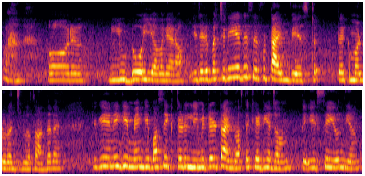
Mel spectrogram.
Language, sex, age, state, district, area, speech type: Dogri, female, 18-30, Jammu and Kashmir, Jammu, rural, spontaneous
